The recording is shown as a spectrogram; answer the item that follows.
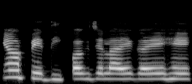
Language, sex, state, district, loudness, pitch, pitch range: Hindi, female, Bihar, Saran, -16 LUFS, 255 Hz, 250-255 Hz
